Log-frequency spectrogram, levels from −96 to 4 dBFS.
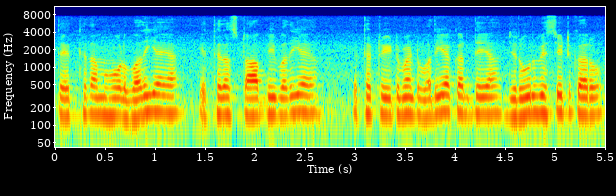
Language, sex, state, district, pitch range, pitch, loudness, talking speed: Punjabi, male, Punjab, Kapurthala, 145-160 Hz, 155 Hz, -17 LUFS, 220 wpm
